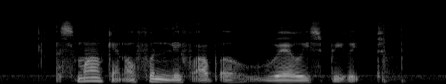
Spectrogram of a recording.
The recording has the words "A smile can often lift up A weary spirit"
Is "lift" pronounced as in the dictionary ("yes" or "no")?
no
